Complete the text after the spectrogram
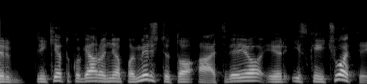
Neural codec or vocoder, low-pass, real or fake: none; 7.2 kHz; real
